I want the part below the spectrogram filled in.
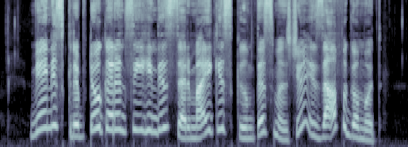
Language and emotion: Kashmiri, happy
